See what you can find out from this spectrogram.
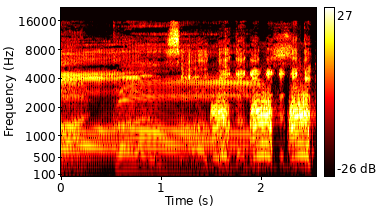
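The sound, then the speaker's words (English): Ducks or geese quacking: a few nasal, honking calls with a buzzy tone, loudest and choppiest toward the end. “Oh, God, the ducks are back. The geese. The goose and the gander.”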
